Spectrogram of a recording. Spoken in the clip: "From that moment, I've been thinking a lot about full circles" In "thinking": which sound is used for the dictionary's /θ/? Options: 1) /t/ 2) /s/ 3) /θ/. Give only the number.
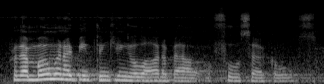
3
